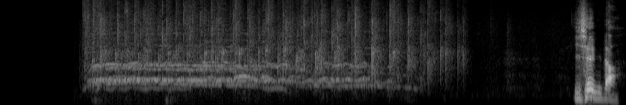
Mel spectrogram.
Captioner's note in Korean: 환호와 박수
